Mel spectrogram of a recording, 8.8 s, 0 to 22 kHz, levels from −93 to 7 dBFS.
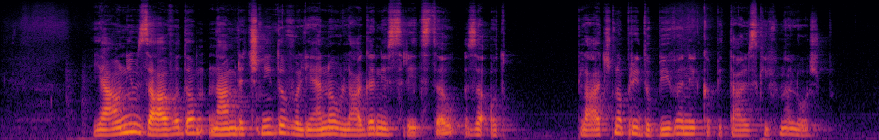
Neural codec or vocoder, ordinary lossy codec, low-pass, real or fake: none; none; none; real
